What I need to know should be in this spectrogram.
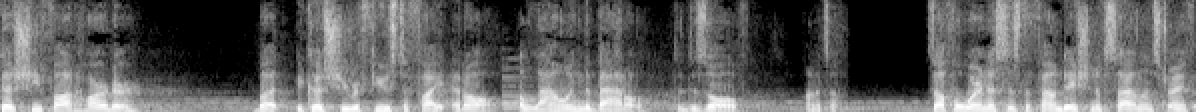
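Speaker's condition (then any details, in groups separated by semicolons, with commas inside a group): No condition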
